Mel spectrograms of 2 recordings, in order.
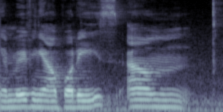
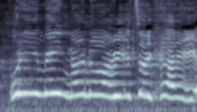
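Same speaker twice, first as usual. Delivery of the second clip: high, louder, puzzled protest; confused surprise; 5 dB louder than usual. Retold or imitated. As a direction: retell her baffled protest up high. Retold confused reply to driver.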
